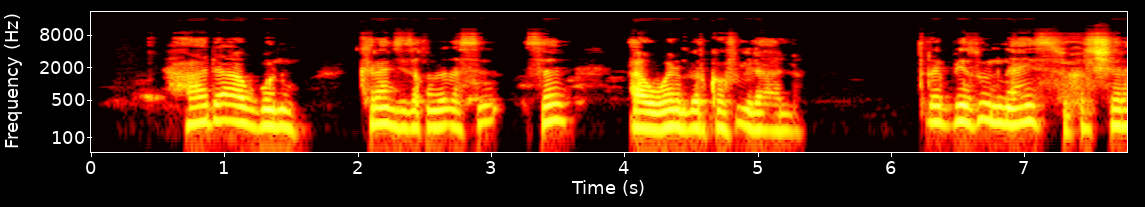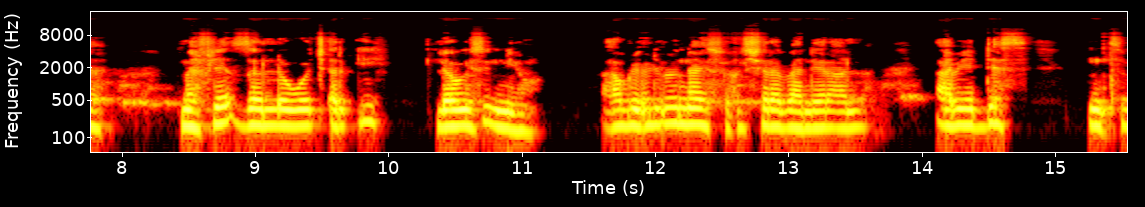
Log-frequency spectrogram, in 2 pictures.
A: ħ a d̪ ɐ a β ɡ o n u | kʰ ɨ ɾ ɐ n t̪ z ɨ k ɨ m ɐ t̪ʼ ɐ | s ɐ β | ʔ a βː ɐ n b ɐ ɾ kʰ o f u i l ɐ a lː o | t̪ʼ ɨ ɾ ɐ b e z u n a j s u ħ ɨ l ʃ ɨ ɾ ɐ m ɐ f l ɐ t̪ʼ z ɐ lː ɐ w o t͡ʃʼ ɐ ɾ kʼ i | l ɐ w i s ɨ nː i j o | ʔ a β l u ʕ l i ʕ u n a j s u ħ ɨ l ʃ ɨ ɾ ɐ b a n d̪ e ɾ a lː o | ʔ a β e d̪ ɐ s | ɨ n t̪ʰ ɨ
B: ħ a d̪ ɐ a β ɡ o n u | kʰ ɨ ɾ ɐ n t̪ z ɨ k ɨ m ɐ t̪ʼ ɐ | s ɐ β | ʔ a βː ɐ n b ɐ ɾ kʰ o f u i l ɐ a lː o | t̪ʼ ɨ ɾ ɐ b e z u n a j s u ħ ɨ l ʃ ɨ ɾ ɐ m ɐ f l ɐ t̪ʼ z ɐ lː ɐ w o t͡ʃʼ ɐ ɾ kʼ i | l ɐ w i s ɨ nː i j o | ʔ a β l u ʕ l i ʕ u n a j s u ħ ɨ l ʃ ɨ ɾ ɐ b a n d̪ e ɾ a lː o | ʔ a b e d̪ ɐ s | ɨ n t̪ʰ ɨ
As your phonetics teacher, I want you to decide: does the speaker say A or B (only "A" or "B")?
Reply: A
